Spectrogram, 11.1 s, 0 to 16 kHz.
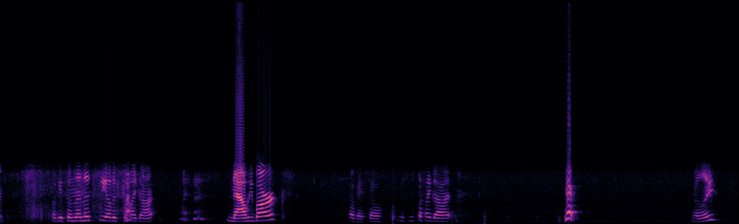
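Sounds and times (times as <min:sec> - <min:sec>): dog barking: 0:08.4 - 0:08.8.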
